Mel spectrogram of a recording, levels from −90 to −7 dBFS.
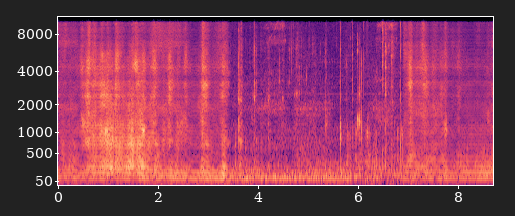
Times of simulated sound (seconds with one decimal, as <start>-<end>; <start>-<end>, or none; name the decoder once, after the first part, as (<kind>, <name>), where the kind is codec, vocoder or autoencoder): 0.0-3.4 (vocoder, WaveNeXt); 6.9-8.7

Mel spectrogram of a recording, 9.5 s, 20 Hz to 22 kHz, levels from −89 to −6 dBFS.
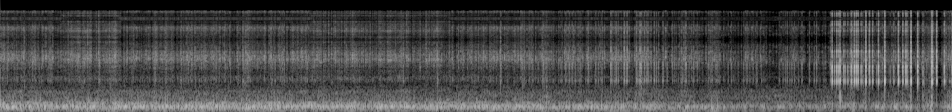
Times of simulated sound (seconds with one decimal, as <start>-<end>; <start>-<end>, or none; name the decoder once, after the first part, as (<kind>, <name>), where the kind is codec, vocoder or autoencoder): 0.6-1.2 (autoencoder, DAC-VAE); 3.1-4.5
